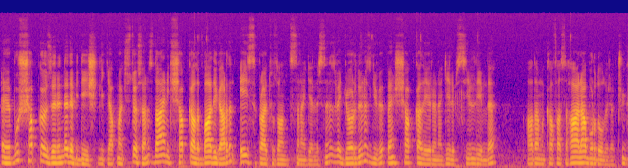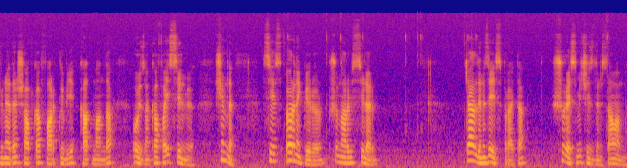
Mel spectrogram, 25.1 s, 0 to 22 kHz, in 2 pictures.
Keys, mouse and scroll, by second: 3.9 click, 4.0 click, 5.3-6.1 scroll up 4, 6.7 scroll up 2, 7.1 space, 7.2 click, 8.3 click, 8.7 middle click, 9.1 d, 9.5-11.4 drag, 13.0 e, 16.9 middle click, 18.2 click, 19.1 click, 19.8 click, 20.9 click, 21.8 click, 22.0 click.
